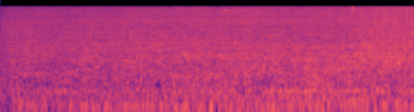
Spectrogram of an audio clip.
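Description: Steady, rushing water roars continuously with a broad, even hiss from a waterfall splashing nearby at a Disney park.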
